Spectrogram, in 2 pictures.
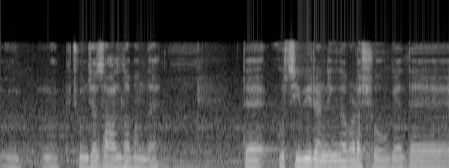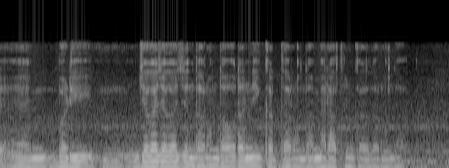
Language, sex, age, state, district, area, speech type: Dogri, male, 30-45, Jammu and Kashmir, Kathua, rural, spontaneous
